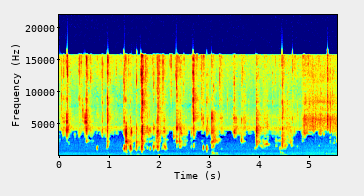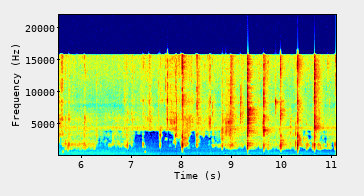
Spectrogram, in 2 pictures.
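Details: Cat eating wet food: a busy, continuous run of squelching chews and crisp tongue clicks, about three a second, rising and falling in intensity over a quiet indoor hush.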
